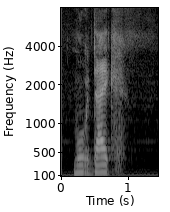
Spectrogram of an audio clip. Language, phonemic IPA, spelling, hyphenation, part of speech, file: Dutch, /murˈdɛi̯k/, Moerdijk, Moer‧dijk, proper noun, Nl-Moerdijk.ogg
- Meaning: 1. Moerdijk (a village and municipality of North Brabant, Netherlands) 2. part of the Hollands Diep at the village of Moerdijk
